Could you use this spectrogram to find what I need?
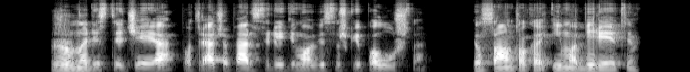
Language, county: Lithuanian, Kaunas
